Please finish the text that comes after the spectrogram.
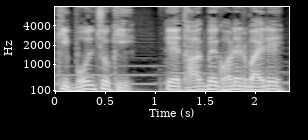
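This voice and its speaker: A man voicing an excitable, easily frightened village father in a horror cartoon, urgent and exclamatory. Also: medium pitch, normal speed, faint music behind, lightly acted. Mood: alarmed, questioning. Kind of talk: dubbed horror cartoon dialogue.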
